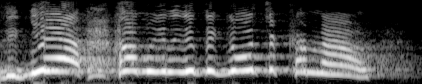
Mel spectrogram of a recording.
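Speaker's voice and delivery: high dopey echoing voice; copycat Taylor. Acted. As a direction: parrot the question like a sidekick. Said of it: "And Taylor said".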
